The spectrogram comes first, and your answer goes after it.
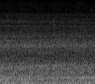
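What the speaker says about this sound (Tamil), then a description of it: "இந்த லோக்கல் ஸ்டேஷனில் வந்து நின்று ஒரு நிமிஷம் நின்று பேசஞ்சர் இறங்கினதுக்கப்புறம் ஸ்டார்ட் ஆகி போகுதுங்க பாருங்கள்" Electric local train pulling away from a station, a steady, dense rumble and rolling rail noise filling the scene with no voices.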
